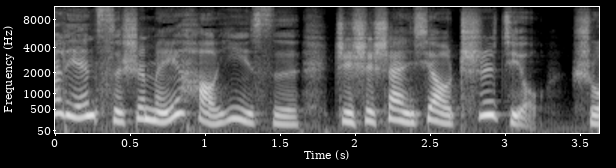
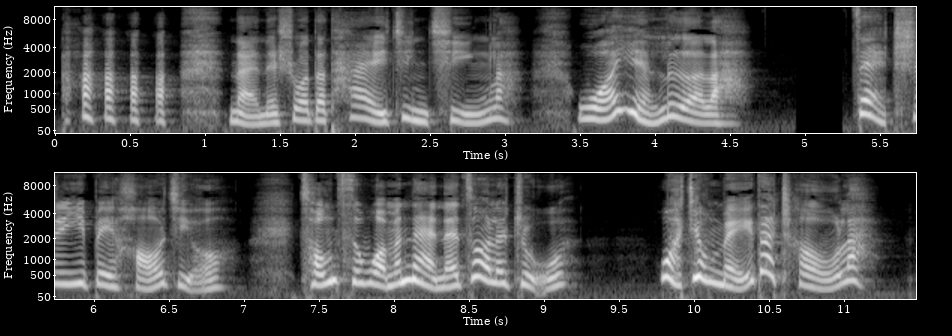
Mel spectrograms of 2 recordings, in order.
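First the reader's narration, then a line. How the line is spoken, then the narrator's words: Laughing. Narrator (Chinese): 赵妈妈笑道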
